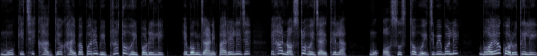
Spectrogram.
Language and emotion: Odia, fearful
